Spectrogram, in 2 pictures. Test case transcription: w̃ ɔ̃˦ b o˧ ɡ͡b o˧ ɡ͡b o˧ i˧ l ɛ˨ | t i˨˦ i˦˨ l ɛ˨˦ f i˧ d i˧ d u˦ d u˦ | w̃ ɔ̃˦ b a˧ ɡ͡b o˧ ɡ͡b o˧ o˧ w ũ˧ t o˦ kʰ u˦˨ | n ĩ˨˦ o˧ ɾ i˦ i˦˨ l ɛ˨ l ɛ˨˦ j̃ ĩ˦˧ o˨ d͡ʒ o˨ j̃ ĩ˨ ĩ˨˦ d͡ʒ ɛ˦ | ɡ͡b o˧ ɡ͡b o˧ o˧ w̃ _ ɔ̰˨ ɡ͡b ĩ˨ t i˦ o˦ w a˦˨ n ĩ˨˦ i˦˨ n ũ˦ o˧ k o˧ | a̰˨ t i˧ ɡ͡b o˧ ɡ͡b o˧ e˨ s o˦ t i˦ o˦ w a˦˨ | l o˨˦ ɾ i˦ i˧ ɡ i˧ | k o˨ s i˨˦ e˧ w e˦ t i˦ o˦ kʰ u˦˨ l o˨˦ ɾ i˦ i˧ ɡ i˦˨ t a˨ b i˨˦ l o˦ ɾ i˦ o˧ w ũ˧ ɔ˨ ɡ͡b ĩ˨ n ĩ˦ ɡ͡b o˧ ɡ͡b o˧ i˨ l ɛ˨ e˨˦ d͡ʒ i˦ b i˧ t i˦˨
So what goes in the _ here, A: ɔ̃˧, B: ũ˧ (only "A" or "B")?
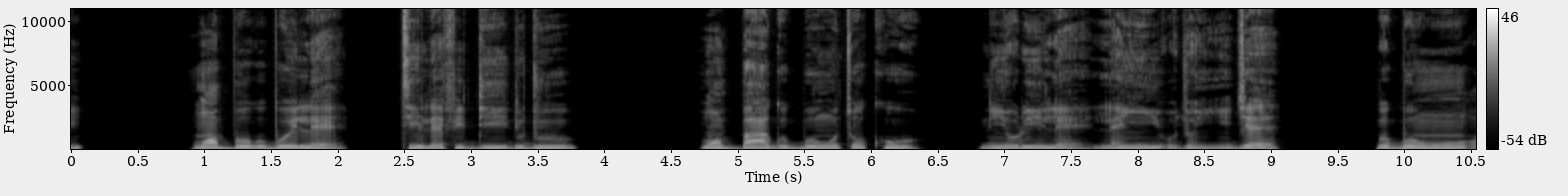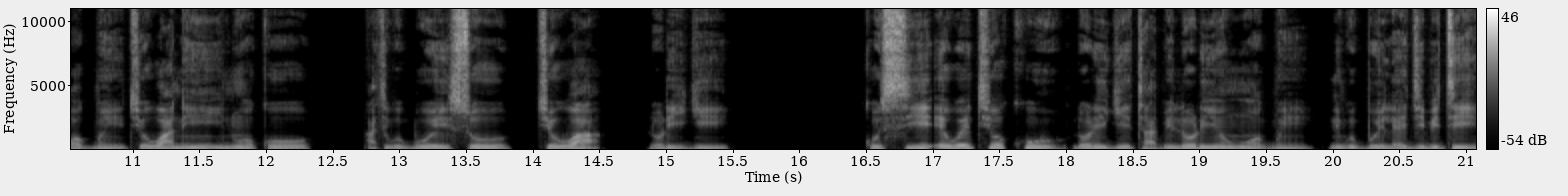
B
